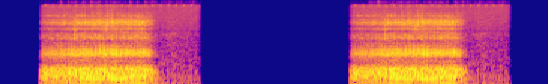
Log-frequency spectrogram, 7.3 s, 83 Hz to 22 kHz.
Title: Sleeping cat snoring like a human. 1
